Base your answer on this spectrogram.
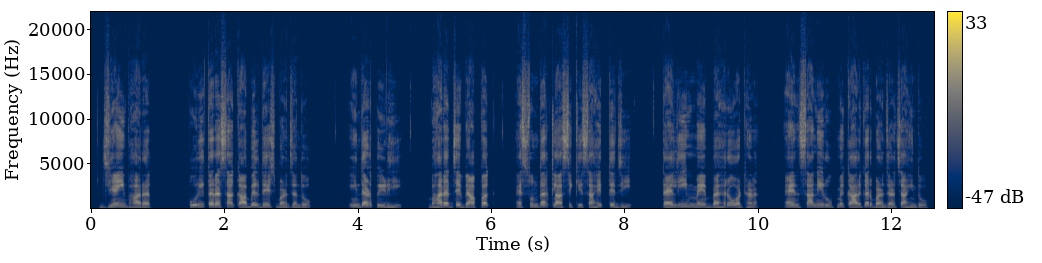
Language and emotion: Sindhi, neutral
